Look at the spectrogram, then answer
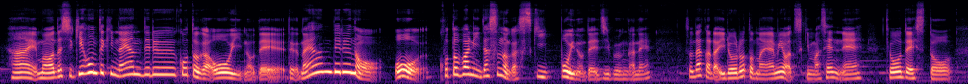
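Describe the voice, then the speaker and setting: The speaker moves at a moderate pace while the pitch swings very widely up and down. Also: woman, medium pitch for a woman. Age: 30s. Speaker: podcast host. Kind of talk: casual solo talk.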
